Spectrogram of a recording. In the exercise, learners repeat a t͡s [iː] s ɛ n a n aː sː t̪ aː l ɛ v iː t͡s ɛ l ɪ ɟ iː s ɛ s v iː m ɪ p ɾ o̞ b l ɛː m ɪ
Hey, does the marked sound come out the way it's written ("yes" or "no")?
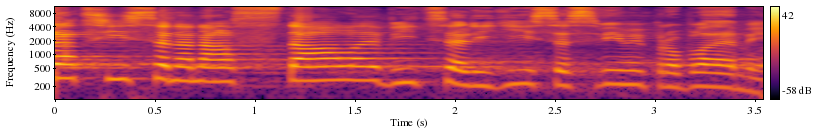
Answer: yes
